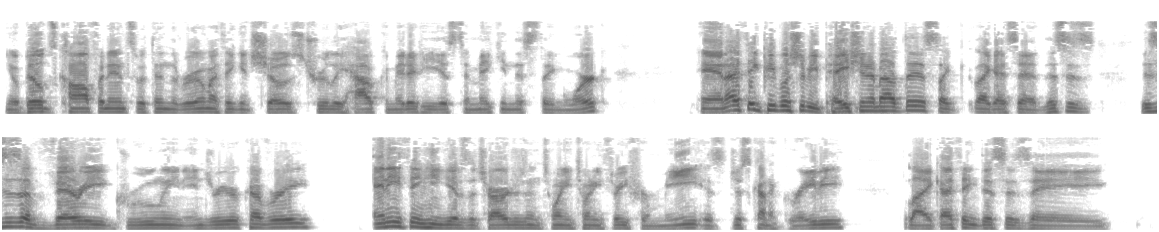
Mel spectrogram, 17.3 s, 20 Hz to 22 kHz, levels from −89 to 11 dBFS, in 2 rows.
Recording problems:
distortion; slight; 2% of the sound clipped
garbled, watery; slightly; nothing above 10.5 kHz

